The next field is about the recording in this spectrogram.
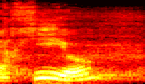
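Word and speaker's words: אח: se dice hermano en hebreo se llama a aj se dice hermano en hebreo y cuando aquí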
